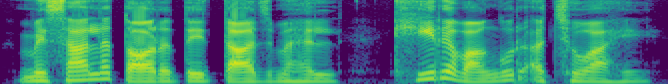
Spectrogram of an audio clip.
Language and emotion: Sindhi, neutral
